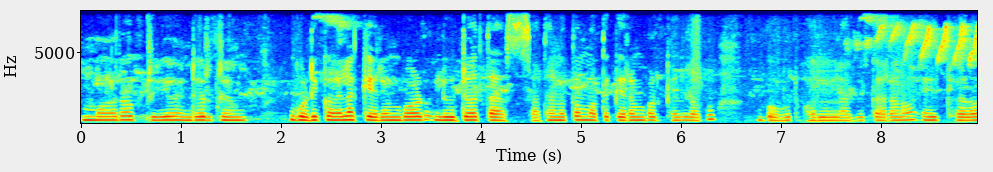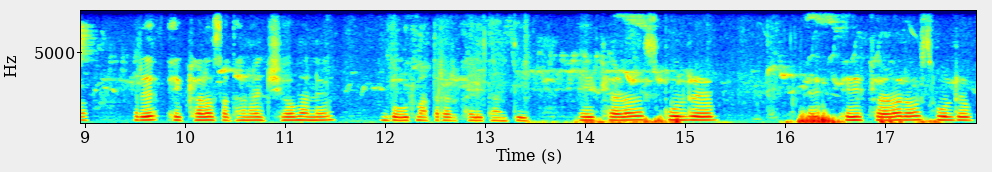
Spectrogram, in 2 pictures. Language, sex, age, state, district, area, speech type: Odia, female, 18-30, Odisha, Rayagada, rural, spontaneous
